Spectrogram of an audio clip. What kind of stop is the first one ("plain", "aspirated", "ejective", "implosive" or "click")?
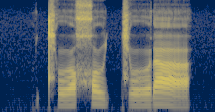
aspirated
